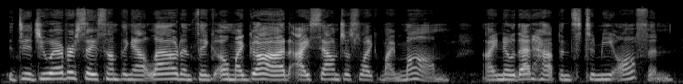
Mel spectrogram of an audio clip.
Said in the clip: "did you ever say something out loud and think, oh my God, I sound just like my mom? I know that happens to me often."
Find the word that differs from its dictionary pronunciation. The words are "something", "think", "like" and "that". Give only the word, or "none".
none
